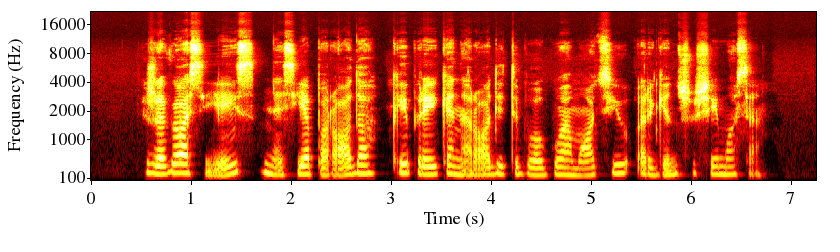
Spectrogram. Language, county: Lithuanian, Vilnius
